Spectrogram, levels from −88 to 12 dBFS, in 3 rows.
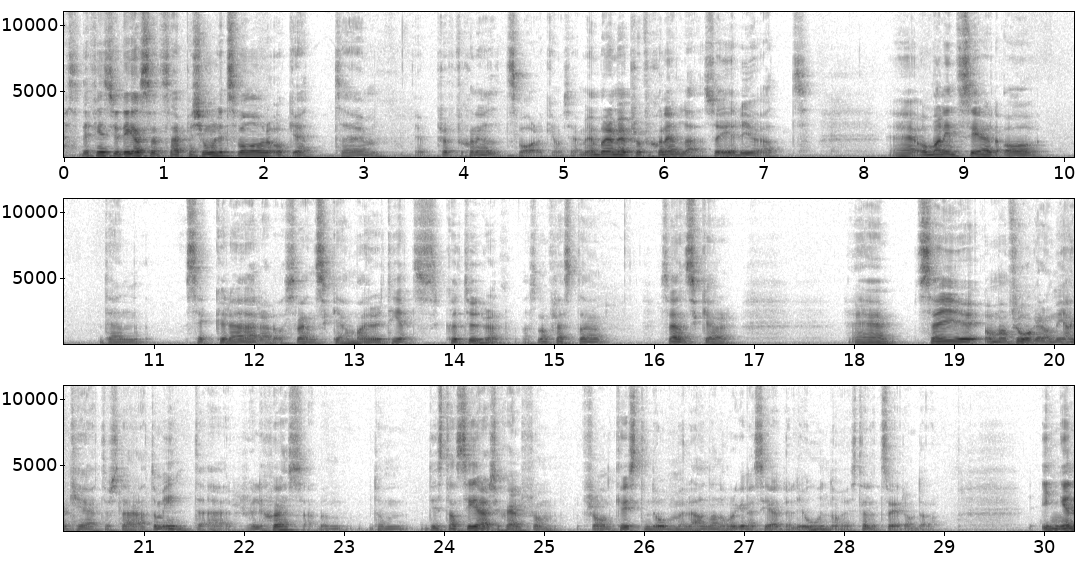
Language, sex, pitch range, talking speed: Swedish, male, 95-110 Hz, 150 wpm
